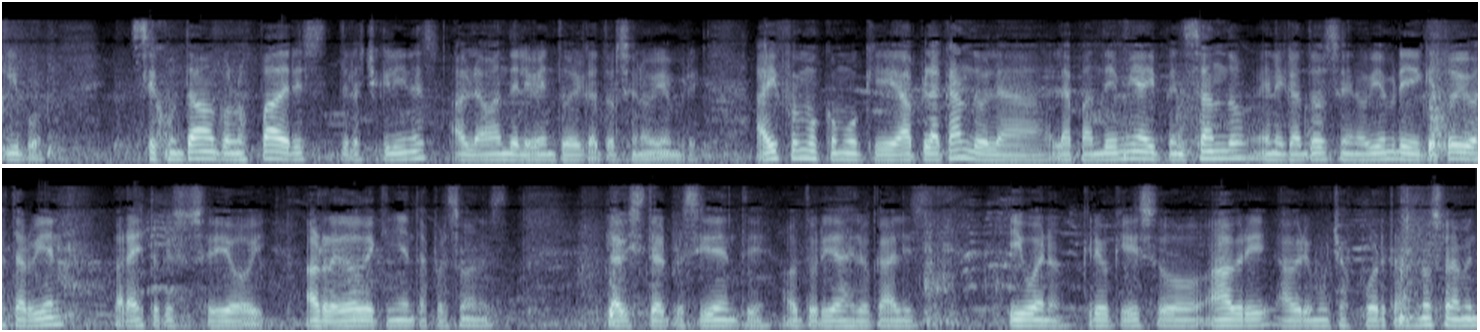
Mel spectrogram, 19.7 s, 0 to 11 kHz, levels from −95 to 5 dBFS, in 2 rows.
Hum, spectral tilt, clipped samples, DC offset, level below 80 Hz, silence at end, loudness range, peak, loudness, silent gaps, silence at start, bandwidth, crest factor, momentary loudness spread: none; -7 dB/octave; under 0.1%; under 0.1%; -52 dBFS; 0 s; 3 LU; -2 dBFS; -21 LUFS; none; 0 s; 7.6 kHz; 20 dB; 11 LU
